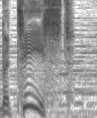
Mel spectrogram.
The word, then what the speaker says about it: Battiest: And Batiste, which is spelled Battiest, by the way.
